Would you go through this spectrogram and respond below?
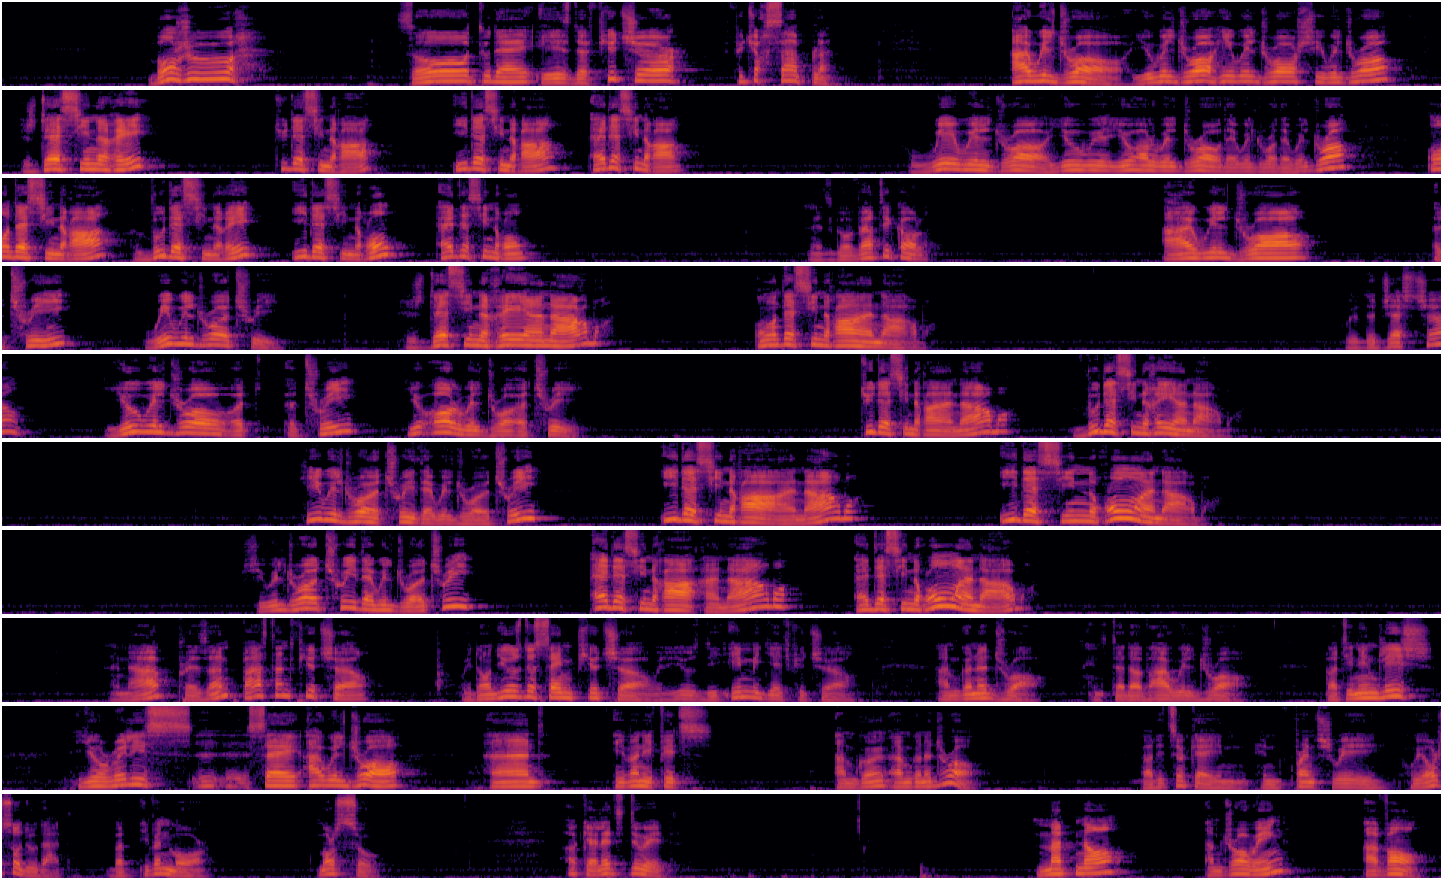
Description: CLICK ON THE PLAY BUTTON BELOW TO PRACTICE ‘DESSINER’, ‘TO DRAW’, IN THE FUTURE TENSE
You read and you repeat with the audio.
